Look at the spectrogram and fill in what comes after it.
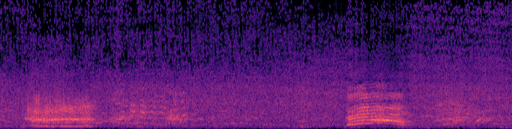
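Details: Fur seals swimming in a pool make noise with loud, harmonic bleating calls, one steady and one that rises and falls.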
